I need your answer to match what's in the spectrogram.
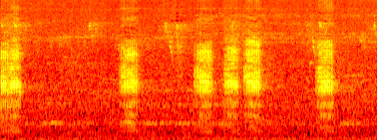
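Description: A toucan gives harsh, grating croaks in short bursts, some doubled, at an irregular pace over a soft background hum.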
